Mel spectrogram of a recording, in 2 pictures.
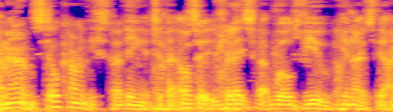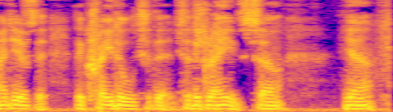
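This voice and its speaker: With a Mancunian accent, a man speaks at a fairly quick pace in a fairly low pitch, using ordinary pitch variation over noticeable background noise. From Manchester, England. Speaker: Islamic scholar. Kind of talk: radio interview answer.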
